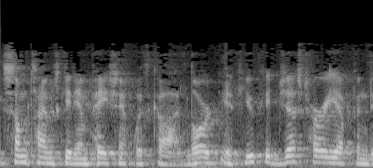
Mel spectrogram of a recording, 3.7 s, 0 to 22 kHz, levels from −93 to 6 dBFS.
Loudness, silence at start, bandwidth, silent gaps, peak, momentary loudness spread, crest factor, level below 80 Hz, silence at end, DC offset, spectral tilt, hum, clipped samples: -19 LUFS; 0 s; 7.4 kHz; none; -2 dBFS; 4 LU; 16 dB; -46 dBFS; 0 s; under 0.1%; -7.5 dB/octave; none; under 0.1%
